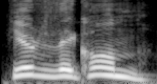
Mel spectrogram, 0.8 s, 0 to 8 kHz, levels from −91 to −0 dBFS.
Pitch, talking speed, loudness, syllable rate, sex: 185 Hz, 230 wpm, -13 LUFS, 5.8 syllables/s, male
